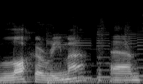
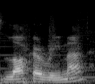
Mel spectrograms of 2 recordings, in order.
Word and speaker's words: Loughareema: So it's called Loughareema. So it's that kind of word. In Ireland and Scotland, they call a lake a loch. So it's Loughareema.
